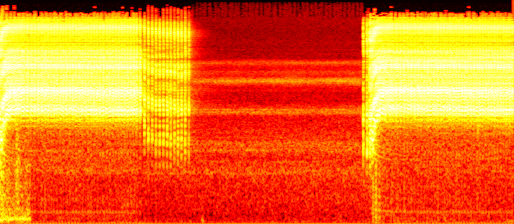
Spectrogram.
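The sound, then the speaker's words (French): Loud Dundubia terpsichore cicada song, a Thai cicada species: an intense high-pitched buzz that breaks into rapid pulses, drops to a quieter whining tone for a couple of seconds, then surges back to full buzz. “C'est une euh, cigale thaïlandaise.”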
